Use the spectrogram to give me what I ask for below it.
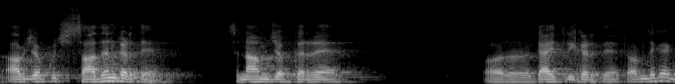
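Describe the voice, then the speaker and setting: A man giving a devotional lecture in Hindi, slowly chanting scripture verses and then explaining them in a conversational way, with an occasional chuckle. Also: medium pitch, darkish tone. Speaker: spiritual teacher. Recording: muffled, echoey hall recording.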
